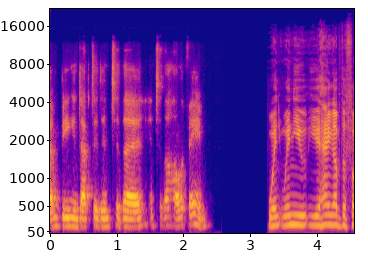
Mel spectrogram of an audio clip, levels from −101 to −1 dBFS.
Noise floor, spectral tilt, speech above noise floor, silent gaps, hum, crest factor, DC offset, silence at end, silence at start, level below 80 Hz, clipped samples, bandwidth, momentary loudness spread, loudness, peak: under -90 dBFS; -5 dB/octave; over 71 dB; 2.57-3.26 s; none; 18 dB; under 0.1%; 0 s; 0 s; -70 dBFS; under 0.1%; 16.5 kHz; 9 LU; -19 LUFS; -2 dBFS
